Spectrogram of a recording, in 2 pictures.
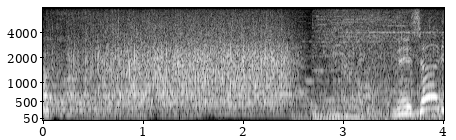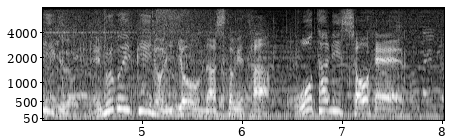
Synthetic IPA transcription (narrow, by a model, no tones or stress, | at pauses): me̞ʑaːɾʲiːɡɯ̰e̞̰mɯ̟bɯ̟ipʲiːno̞iɡʲo̞ːnaɕi̥t̪o̞ɡe̞t̪a̰ | oːt̪aɲ̟iɕo̞ːɦe̞ː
